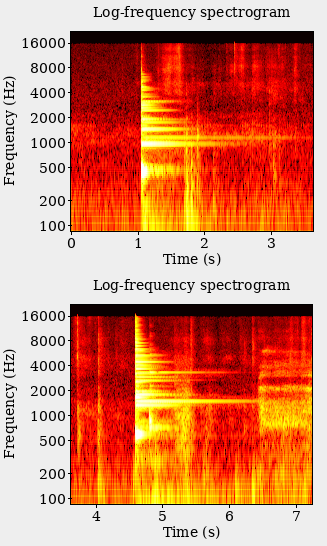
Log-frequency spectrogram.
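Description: A metal cymbal is struck and rings out, then fades.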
